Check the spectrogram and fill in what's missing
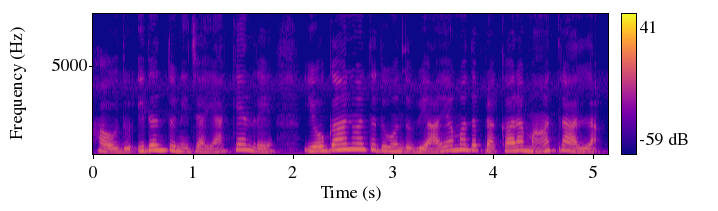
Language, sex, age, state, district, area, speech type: Kannada, female, 18-30, Karnataka, Shimoga, rural, spontaneous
